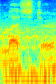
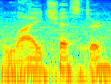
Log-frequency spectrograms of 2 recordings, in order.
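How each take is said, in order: First: The name is said the local way. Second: The name is said the way it is spelled. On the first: "but it's pronounced Leicester" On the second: "it looks like Leicester"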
